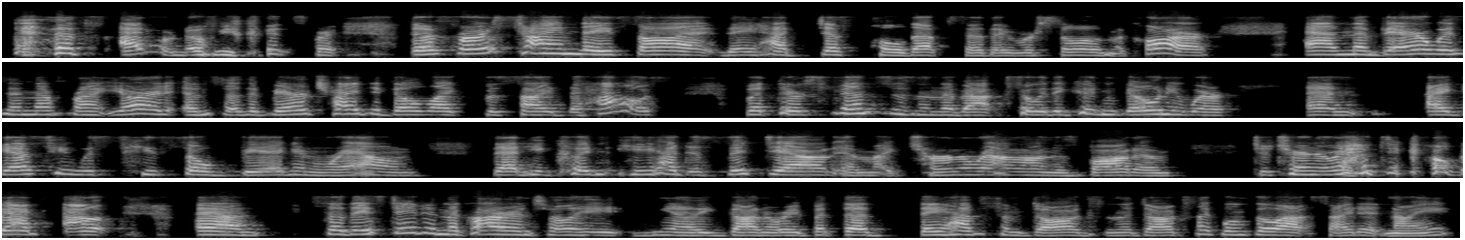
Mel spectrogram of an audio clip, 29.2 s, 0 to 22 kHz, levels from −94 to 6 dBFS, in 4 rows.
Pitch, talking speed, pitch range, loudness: 245 Hz, 240 wpm, 220-280 Hz, -26 LUFS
